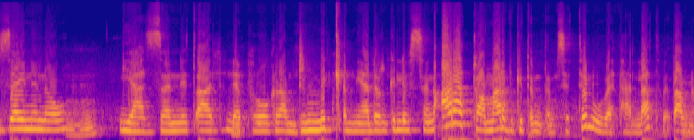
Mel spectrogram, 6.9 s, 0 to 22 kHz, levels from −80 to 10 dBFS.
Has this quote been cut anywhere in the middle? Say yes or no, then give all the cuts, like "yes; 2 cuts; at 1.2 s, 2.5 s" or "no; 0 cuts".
yes; 1 cut; at 4.4 s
